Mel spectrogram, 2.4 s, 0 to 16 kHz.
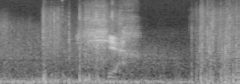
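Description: Rapid bursts of gunfire from a Union '61 American Civil War strategy game crackle in a dense, continuous volley, with booming reports rolling under the noise for a couple of seconds.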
